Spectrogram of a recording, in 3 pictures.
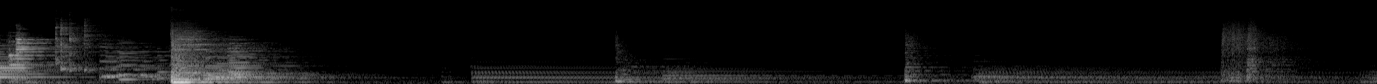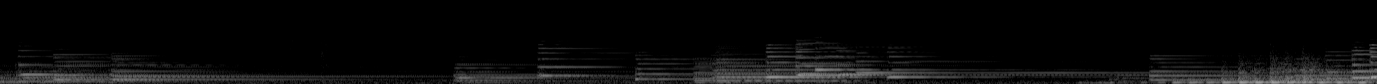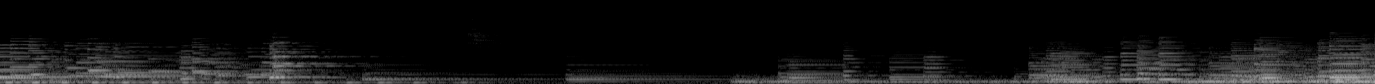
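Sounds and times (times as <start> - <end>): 
percussion in a duet with piano: 0.0 - 3.4, 12.2 - 13.3, 24.6 - 32.8
piano in a duet with percussion: 0.0 - 41.2.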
